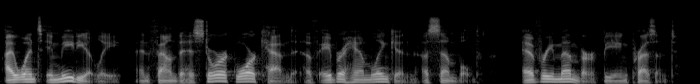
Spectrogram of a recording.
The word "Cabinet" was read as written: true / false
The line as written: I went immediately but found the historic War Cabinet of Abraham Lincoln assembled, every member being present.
true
